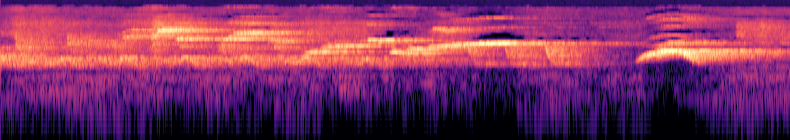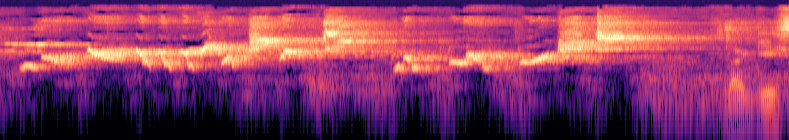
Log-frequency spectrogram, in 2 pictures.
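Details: Kept long-tailed white-rumped shama singing outdoors by an apartment in Singapore in the morning: a continuous, varied stream of fluty whistles, rising slurs and chattering notes, with one sharp upward-sweeping phrase midway and steady energy throughout.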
